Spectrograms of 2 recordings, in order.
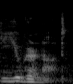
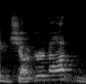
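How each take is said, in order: First: "Juggernaut" begun with a Y sound, "YUG-er-naut"; native-style "Juggernaut", opening like "you" rather than "jug"; original J-as-Y pronunciation. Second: "Juggernaut" with a hard English J, "JUG-er-naut"; English-style "Juggernaut", opening with "juh"; anglicized J pronunciation. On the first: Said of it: "the J is supposed to be a Y". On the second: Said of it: "We all say Juggernaut". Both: Shown as a demonstration.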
